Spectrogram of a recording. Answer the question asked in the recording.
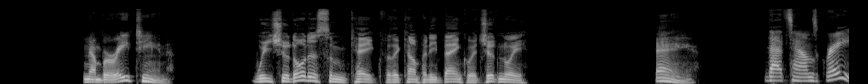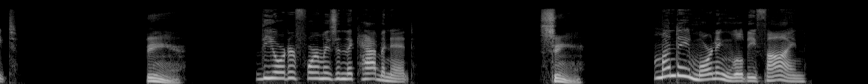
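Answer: A: That sounds great.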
